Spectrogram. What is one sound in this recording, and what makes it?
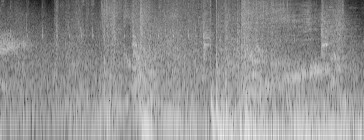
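An electric blast crackles and booms.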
